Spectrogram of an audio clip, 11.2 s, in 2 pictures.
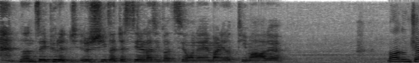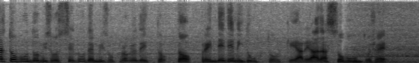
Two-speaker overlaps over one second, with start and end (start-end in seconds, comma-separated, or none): none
